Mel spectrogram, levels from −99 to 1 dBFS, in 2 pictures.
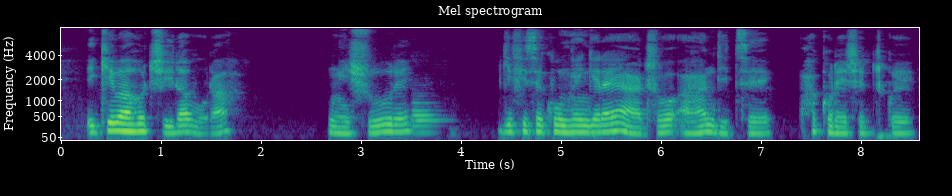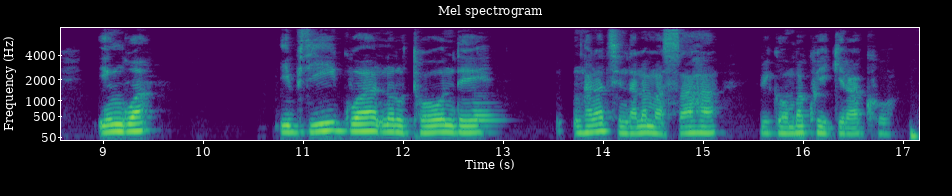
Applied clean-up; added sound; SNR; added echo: neural mask model RNNoise.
